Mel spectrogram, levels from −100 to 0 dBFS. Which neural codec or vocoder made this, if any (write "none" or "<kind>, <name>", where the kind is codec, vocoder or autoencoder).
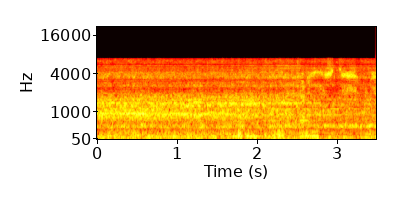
vocoder, HiFi-GAN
